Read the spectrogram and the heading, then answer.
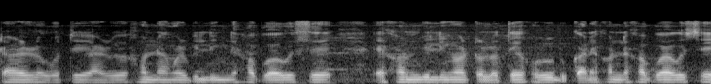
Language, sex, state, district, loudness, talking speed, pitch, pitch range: Assamese, male, Assam, Sonitpur, -19 LUFS, 150 wpm, 110 Hz, 105-110 Hz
